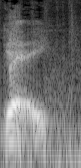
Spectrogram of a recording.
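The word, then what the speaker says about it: γῆ: word gay GE and is pronounced gay and it meant ground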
